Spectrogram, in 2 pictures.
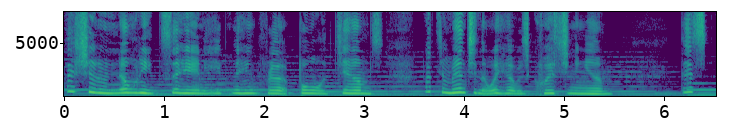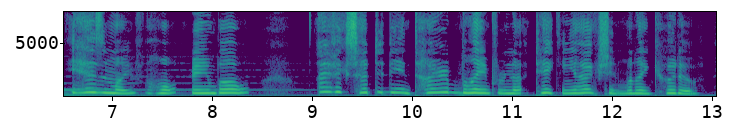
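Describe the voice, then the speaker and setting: A woman's voice: high-pitched, moderate pace, creaky, mellow, soft background music, voice pushed up. A woman voicing a tearful, guilt-ridden young female pony in an emotional, pleading story performance. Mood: tearful, remorseful. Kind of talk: dramatic audio fiction reading.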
